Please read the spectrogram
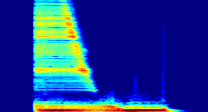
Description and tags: sub bomb
i made this sound with excellent Kontakt instrument The Pulse.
